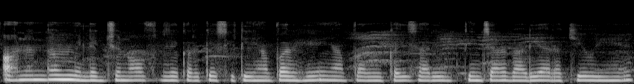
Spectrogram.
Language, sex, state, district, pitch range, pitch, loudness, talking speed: Hindi, female, Madhya Pradesh, Dhar, 180-195 Hz, 190 Hz, -18 LUFS, 170 wpm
